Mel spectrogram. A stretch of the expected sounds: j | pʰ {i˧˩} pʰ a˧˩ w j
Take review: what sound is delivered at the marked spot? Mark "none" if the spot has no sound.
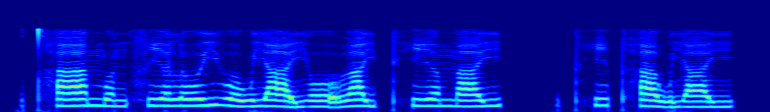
i˧˥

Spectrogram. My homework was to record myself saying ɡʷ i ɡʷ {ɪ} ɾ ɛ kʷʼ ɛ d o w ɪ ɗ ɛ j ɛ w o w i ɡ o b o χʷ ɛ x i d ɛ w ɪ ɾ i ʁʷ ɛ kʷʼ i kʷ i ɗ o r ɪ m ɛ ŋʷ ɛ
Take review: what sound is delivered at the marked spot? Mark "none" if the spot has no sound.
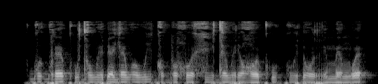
ɪ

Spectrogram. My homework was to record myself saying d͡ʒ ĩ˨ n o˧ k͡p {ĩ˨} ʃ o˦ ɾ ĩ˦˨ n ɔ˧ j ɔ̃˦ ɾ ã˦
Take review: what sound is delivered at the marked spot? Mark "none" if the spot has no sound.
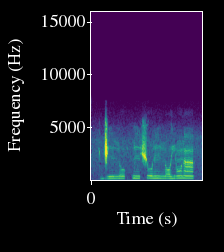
ĩ˧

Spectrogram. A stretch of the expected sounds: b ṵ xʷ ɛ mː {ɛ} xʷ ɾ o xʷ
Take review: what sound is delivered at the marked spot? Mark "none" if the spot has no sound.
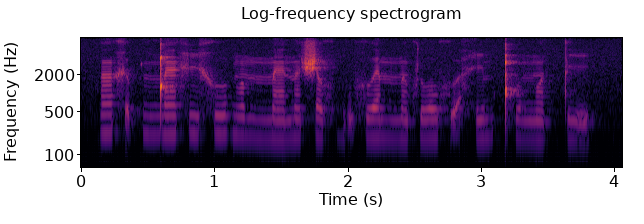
ɛ̃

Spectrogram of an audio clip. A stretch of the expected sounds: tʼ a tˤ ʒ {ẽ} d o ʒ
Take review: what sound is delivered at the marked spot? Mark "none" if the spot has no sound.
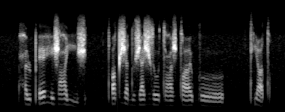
e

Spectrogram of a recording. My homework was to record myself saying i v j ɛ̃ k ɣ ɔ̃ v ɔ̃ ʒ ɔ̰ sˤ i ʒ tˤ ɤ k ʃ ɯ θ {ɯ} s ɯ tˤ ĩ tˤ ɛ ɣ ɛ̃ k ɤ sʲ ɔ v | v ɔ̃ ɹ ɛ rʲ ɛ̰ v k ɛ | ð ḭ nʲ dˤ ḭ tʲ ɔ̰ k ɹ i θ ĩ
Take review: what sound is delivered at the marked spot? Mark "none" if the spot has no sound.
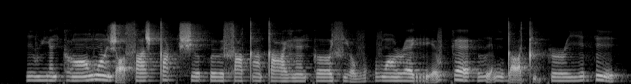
ɯ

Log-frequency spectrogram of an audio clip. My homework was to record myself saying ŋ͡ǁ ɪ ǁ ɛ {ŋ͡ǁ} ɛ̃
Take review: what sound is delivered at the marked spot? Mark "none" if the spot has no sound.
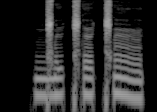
ǁ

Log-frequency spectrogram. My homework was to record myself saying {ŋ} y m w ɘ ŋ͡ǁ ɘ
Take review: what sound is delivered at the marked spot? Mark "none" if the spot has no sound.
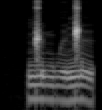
ŋ͡ǁ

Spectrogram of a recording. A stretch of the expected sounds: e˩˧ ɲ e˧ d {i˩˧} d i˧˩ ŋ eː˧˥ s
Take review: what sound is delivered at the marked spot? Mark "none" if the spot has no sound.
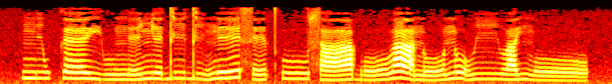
i˧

